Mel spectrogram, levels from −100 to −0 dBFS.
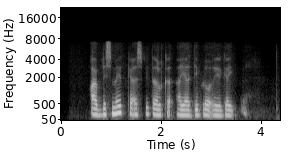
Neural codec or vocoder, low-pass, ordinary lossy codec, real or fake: codec, 16 kHz, 0.8 kbps, ZipCodec; 7.2 kHz; none; fake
